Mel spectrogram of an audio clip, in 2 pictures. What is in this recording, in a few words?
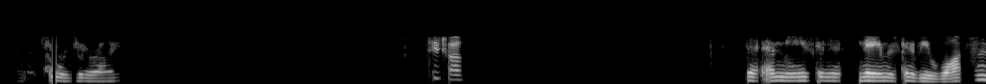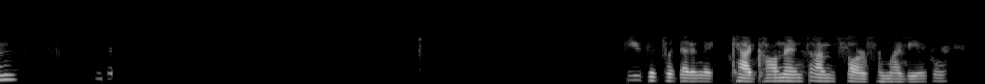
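Police Northeast District Dispatch, Raleigh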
